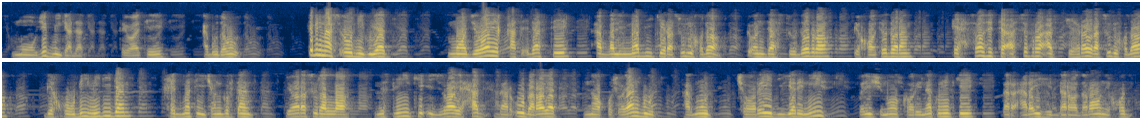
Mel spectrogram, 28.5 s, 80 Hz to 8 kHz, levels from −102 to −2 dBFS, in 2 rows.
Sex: male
